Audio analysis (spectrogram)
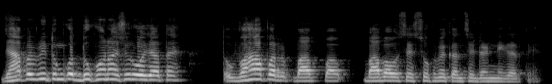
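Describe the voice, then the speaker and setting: High-voiced man giving a stern class sermon. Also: fairly even intonation, moderate pace, darkish tone. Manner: scolding asides and repeated lines, asking the room questions; often adds "theek hai" as a check-in. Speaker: spiritual teacher reading and explaining the daily lesson. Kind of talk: sermon with explanation to a seated class. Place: meditation hall with a live audience.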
